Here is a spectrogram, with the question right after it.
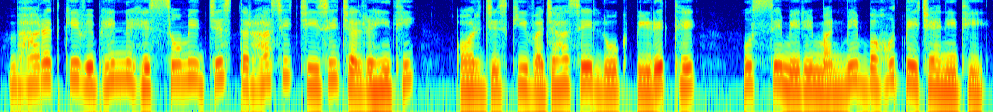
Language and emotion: Hindi, sad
